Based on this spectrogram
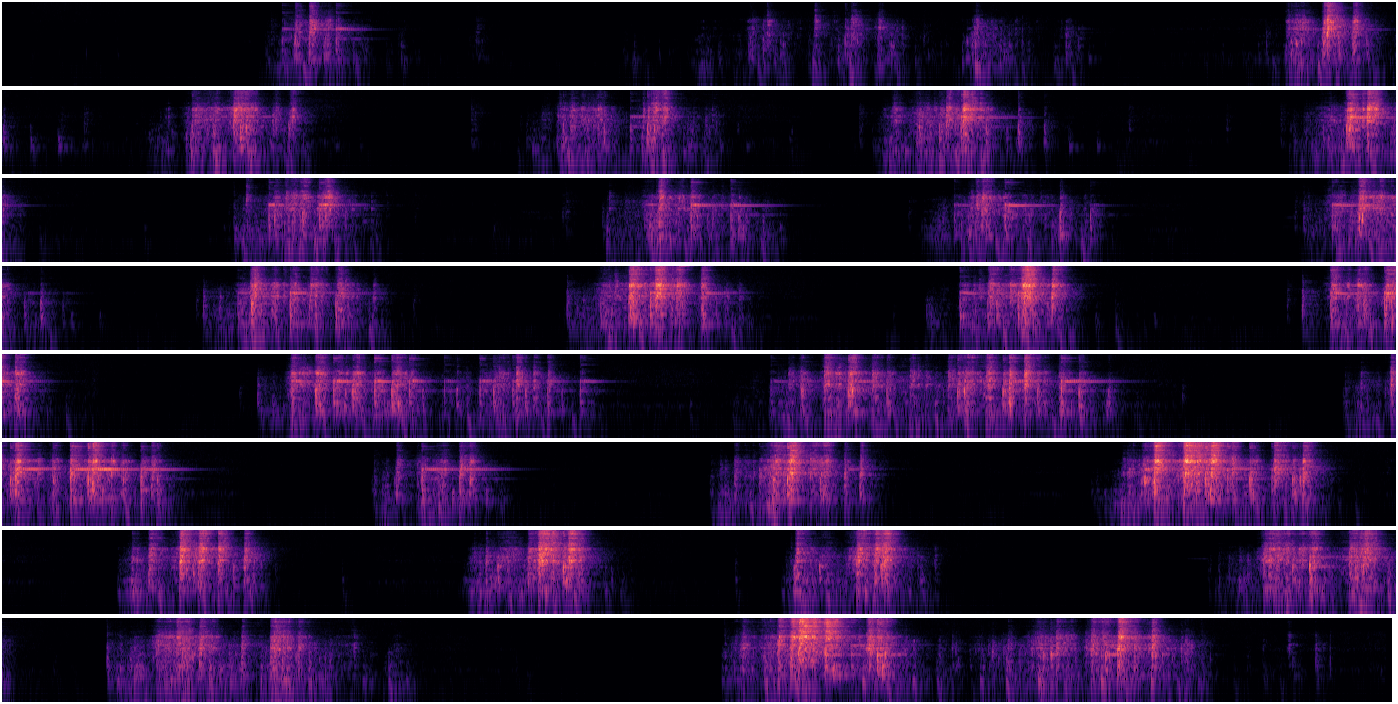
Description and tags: Table, plates, and cup and carafe shaking. Could be used for being knocked into or someone grabbing the table.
